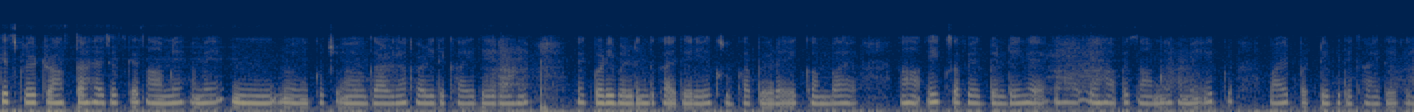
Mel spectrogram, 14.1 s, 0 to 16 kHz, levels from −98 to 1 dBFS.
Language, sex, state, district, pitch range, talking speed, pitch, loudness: Hindi, female, Bihar, Gopalganj, 205-220 Hz, 200 wpm, 210 Hz, -47 LUFS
